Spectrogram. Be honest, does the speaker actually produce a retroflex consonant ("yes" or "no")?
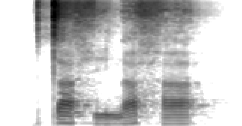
no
